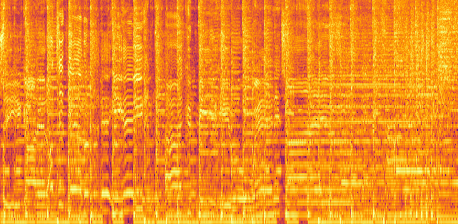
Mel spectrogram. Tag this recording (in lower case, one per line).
pop music
music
